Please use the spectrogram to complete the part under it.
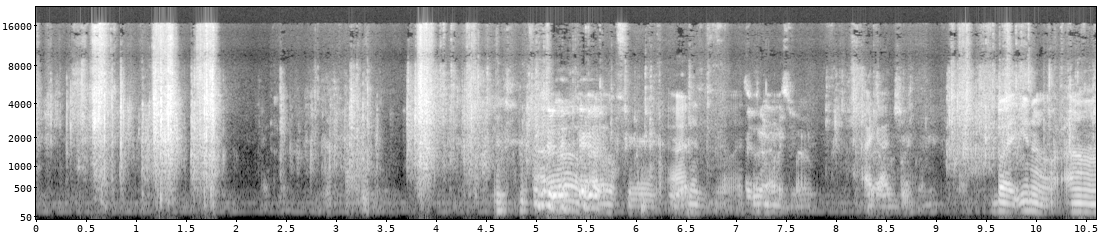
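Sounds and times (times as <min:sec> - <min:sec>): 
blank sheet of paper being handled, rustling and crinkling: 0:00.0 - 0:05.0, 0:07.9 - 0:10.5
laughter: 0:04.6 - 0:05.9
speech: 0:04.6 - 0:10.5.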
